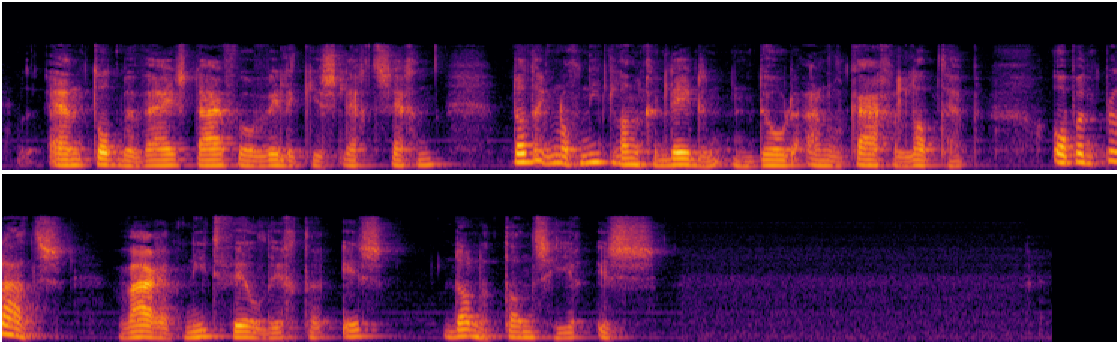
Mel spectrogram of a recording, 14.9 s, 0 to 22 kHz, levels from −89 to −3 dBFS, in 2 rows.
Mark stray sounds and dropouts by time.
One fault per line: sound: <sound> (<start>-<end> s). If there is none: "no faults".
no faults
